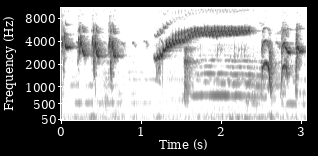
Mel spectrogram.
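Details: Black-collared starling song played to draw other birds into singing: a few quick chirps, then one long, loud, slightly rising whistle held about a second with buzzy overtones, followed by short looping whistled notes.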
